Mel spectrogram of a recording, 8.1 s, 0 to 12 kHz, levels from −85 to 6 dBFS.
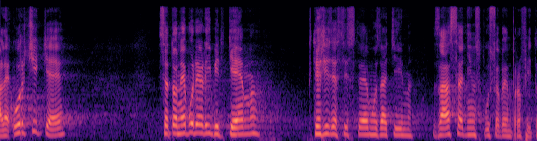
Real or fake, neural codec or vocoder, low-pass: fake; vocoder, 22.05 kHz, 80 mel bands, WaveNeXt; 9.9 kHz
